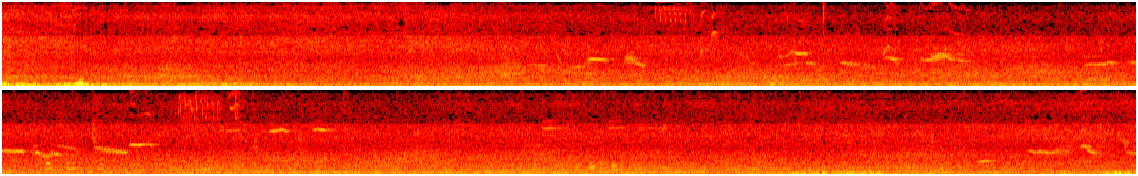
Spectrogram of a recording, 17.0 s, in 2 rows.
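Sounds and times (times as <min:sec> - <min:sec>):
steady low hum: 0:00.0 - 0:17.0
small birds chirping: 0:03.0 - 0:11.3, 0:15.4 - 0:17.0.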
